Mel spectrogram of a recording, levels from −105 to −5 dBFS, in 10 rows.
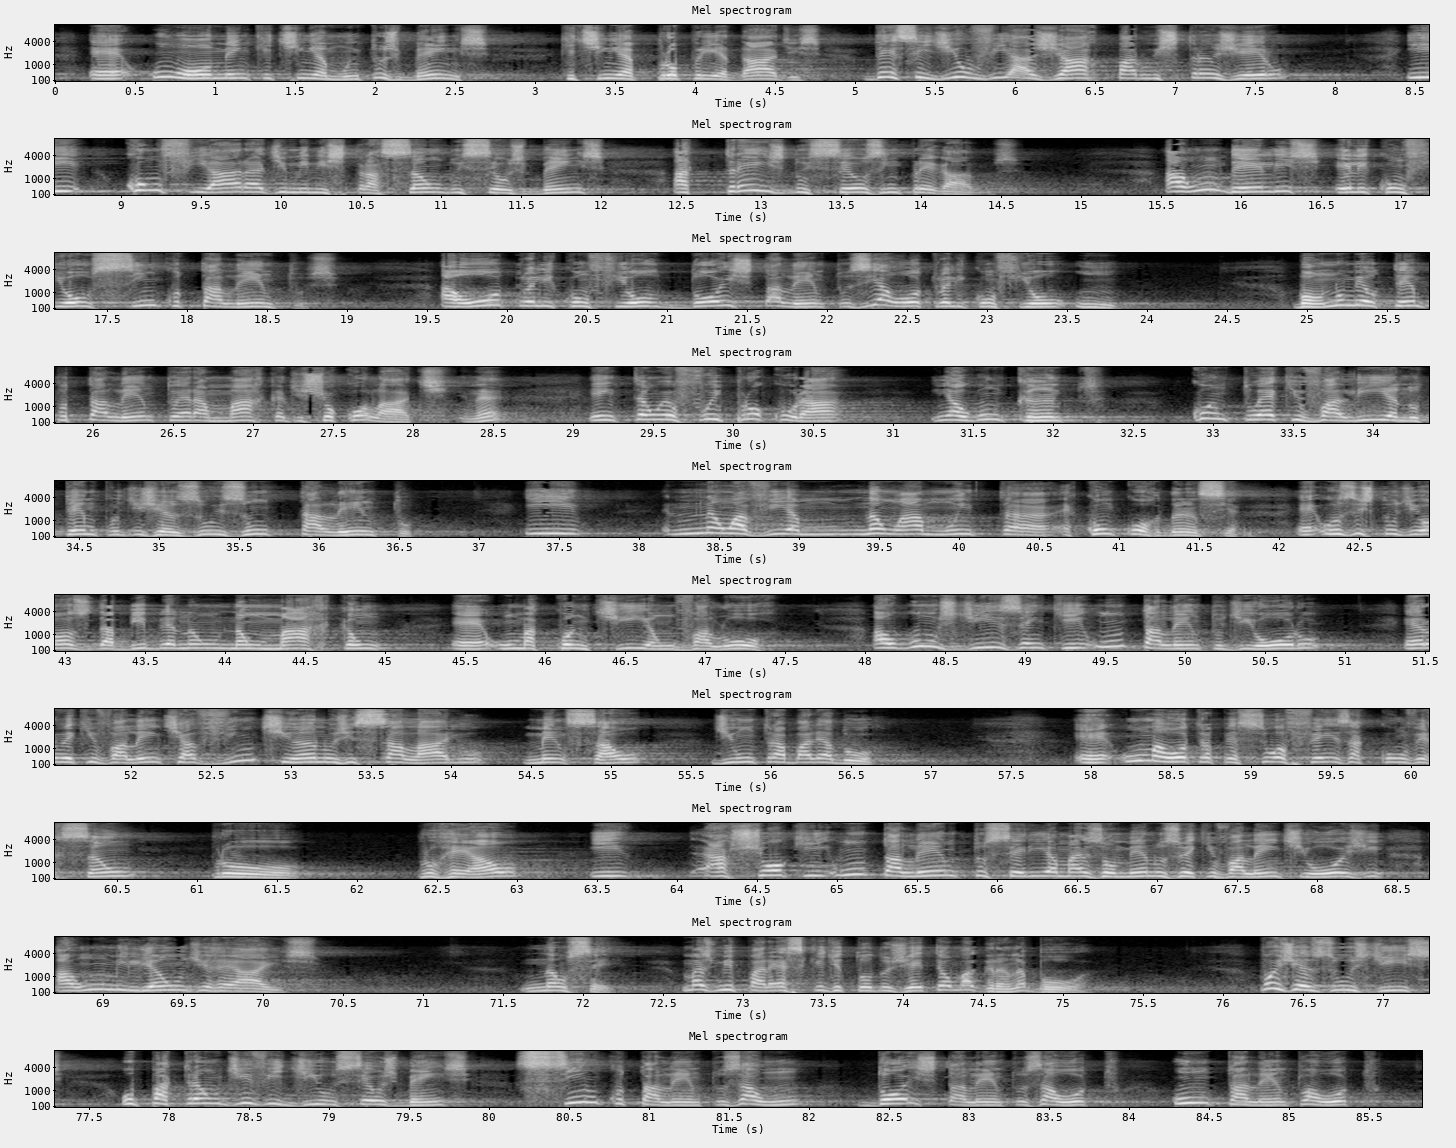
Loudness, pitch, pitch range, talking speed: -23 LUFS, 220 Hz, 200-245 Hz, 120 wpm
